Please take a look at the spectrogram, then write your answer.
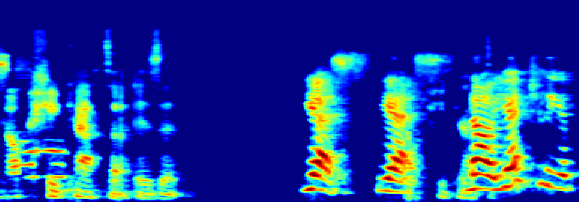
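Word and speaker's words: Nakshi kantha: Nokshikatha. No, you actually are pronouncing it quite well.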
